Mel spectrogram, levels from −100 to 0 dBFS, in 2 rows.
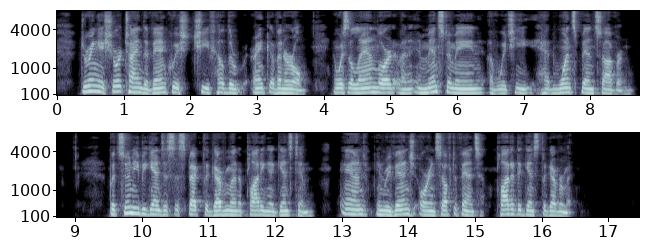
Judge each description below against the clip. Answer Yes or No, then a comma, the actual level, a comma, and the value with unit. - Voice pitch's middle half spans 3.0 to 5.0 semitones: No, narrow, 2.5 semitones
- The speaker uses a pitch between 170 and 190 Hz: No, medium, 145 Hz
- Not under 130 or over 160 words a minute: No, average, 175 wpm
